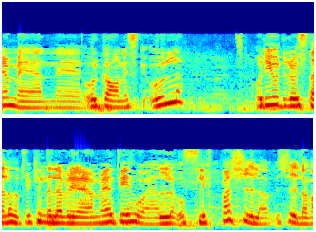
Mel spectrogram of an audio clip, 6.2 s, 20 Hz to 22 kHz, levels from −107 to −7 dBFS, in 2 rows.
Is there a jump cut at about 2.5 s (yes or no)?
no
